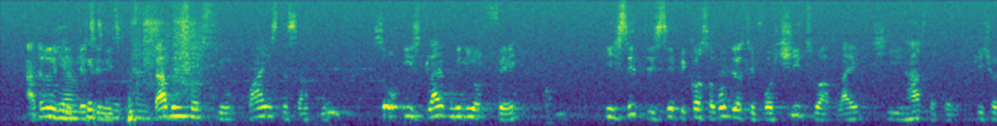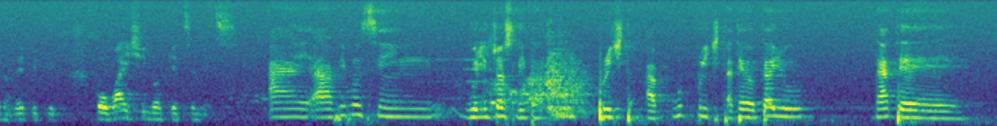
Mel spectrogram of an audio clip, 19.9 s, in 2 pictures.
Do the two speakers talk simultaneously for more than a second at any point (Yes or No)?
Yes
